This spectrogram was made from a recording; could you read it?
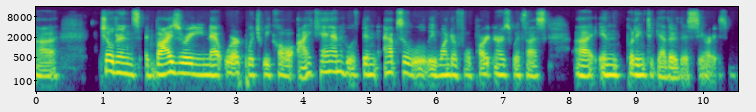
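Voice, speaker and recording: Gravelly, halting webinar host. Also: female voice, low-pitched, fairly even intonation, warm tone. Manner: halting, many fillers and restarts. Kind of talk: hosting a webinar.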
